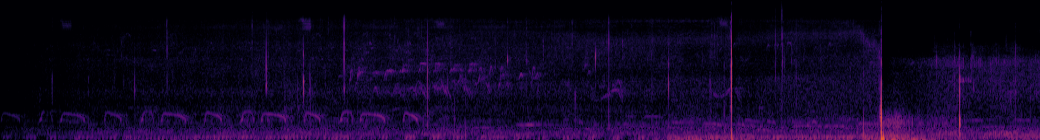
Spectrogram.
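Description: Riverside birds calling: one bird repeats about a dozen short hooting notes, about two a second, over the first six seconds, with higher chirps from other birds. A low rumble of water and wind runs underneath. A loud knock comes near the end, then the sound turns duller as water washes over the waterproof action camera.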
